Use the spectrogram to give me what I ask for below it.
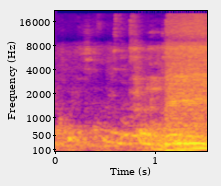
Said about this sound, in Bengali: এই হচ্ছে একটা মিলি কবুতর।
